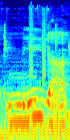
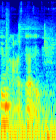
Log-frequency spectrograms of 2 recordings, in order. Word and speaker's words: Nia: my name is pronounced Nia like Nia Long just like if you would spell Mia Mia it's Nia ni a nothing will make me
